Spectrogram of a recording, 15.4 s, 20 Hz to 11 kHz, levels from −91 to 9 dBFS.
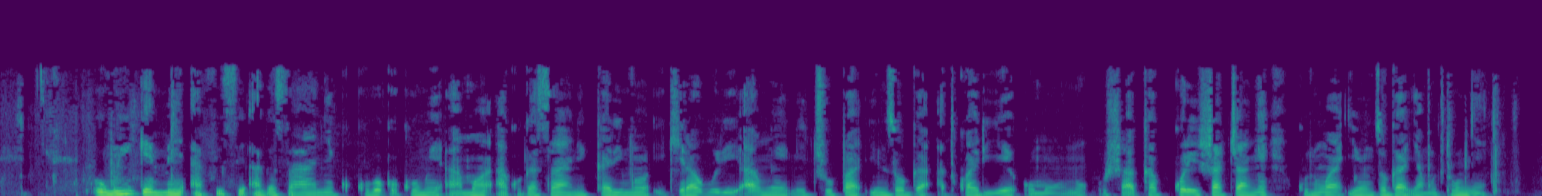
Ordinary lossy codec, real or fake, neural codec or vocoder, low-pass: MP3, 32 kbps; real; none; 7.2 kHz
